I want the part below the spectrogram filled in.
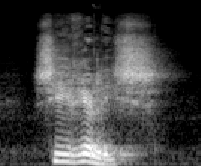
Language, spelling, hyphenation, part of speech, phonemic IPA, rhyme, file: Dutch, cyrillisch, cy‧ril‧lisch, adjective / proper noun, /siˈrɪ.lis/, -ɪlis, Nl-cyrillisch.ogg
- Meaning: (adjective) Cyrillic; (proper noun) the Cyrillic script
